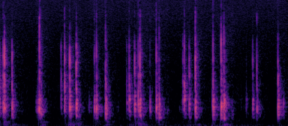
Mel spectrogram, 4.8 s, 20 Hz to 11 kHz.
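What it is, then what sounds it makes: Watermelon half tapped with fingernails. Long black pointed nails tap repeatedly on the rind of a large, solid watermelon half resting rind-up on a plate. The 21 quick, irregular taps are short, dull, hollow thunks centered near 530 Hz with bright clicky tops, each dying away almost instantly.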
